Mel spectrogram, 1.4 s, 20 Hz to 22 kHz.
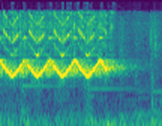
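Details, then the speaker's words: Kawasaki Ninja 250 with an aftermarket anti-theft alarm: a warbling siren sweeps up and down, then cuts off; with the alarm active the engine cannot be started until disarmed from the remote. "akan tetap aktif motor pun tidak akan bisa dihidupkan kecuali kita matikan lagi dari remote"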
